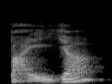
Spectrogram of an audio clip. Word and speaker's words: paella: the king for pronunciation Double L in the Spanish language is pronounced I'm pretty sure most of you know that examples are the world famous rice dish from Spain this is paella with two L's and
